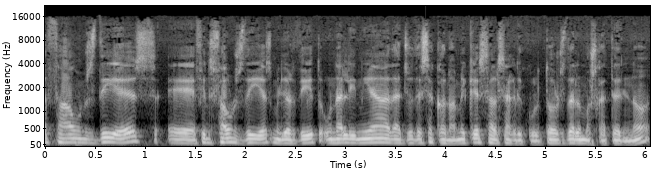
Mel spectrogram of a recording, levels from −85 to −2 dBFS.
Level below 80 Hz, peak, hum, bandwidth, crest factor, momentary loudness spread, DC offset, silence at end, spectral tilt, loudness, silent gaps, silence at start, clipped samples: -46 dBFS; 0 dBFS; none; 17 kHz; 18 dB; 5 LU; under 0.1%; 0 s; -3.5 dB/octave; -17 LUFS; none; 0 s; under 0.1%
